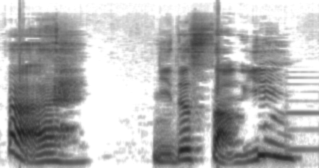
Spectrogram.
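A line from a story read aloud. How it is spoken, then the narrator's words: Fox sighing. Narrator (Chinese): 可是狐狸却叹了一口气说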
